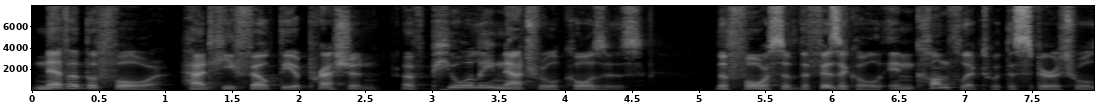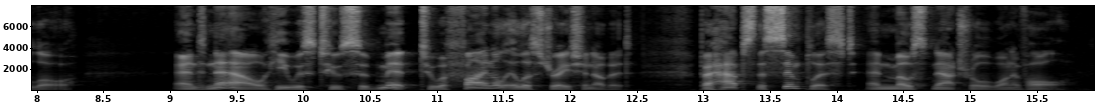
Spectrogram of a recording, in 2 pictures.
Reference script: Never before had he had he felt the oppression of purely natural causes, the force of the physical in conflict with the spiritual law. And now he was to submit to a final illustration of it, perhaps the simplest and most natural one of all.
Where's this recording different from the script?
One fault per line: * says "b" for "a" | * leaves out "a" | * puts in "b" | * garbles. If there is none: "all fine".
* leaves out "had he"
